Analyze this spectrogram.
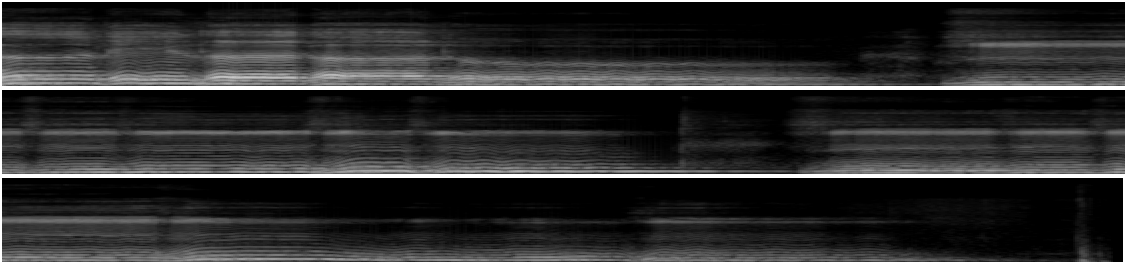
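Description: A man sings close by, drawing out long notes with a slight waver.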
